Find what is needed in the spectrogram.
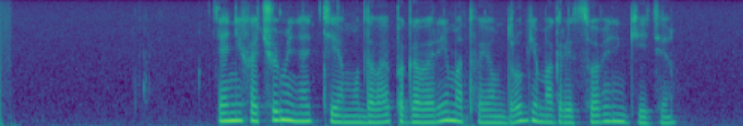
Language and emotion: Russian, neutral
